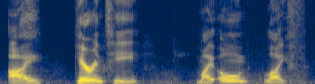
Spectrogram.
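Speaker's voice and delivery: I guarantee my own life, slowed right down; slow emphasis. Acted. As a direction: lay weight on every word of I guarantee my own life. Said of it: "notice, he says".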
